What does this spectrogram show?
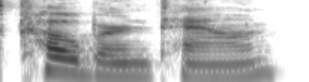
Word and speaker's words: Cockburn Town: Back in Coburn Town, seriously, it's spelled like Cockburn Town, but it's Coburn Town.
